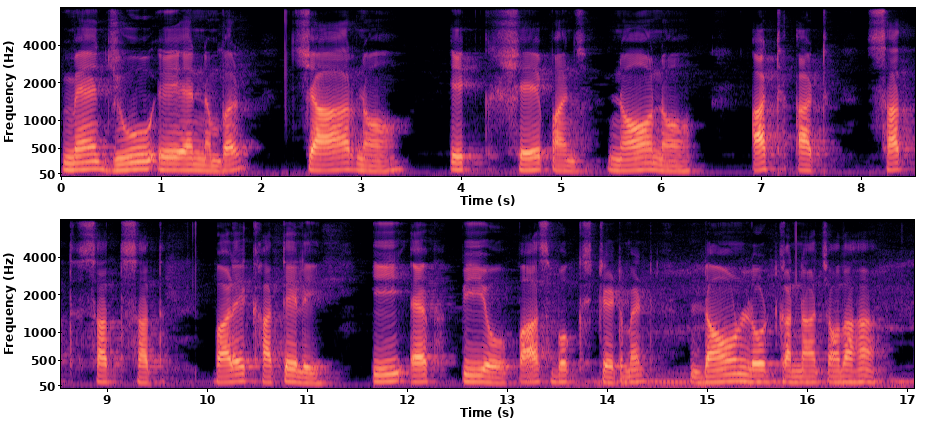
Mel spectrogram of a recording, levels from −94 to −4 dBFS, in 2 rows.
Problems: background sounds at intervals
